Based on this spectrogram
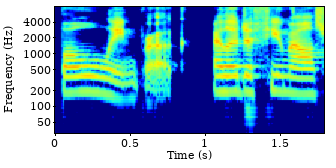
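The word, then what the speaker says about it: Bolingbrook: The city is not Boiling Brook. It is pronounced Bowling Brook.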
